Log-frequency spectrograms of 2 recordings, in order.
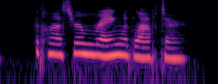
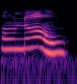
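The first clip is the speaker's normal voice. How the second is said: wailing; 7 semitones higher than usual. Acted. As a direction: wail it in comic despair. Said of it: "wailed Missus Hartwell".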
